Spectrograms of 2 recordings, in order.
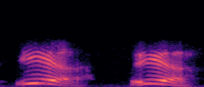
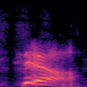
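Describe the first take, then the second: First: Higher-pitched Welsh "Here, here"; Welsh accent. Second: "Here" in the newly acquired accent; anglicised "Here". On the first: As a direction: say "Here, here" as in Wales, like "yeah". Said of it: "from Wales". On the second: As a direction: say "Here" the English way, not Welsh. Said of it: "never used to talk like that". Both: Shown as a demonstration.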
